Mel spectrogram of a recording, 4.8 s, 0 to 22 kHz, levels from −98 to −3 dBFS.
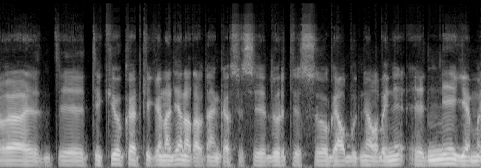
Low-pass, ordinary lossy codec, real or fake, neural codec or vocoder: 19.8 kHz; Opus, 16 kbps; fake; codec, 44.1 kHz, 7.8 kbps, Pupu-Codec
